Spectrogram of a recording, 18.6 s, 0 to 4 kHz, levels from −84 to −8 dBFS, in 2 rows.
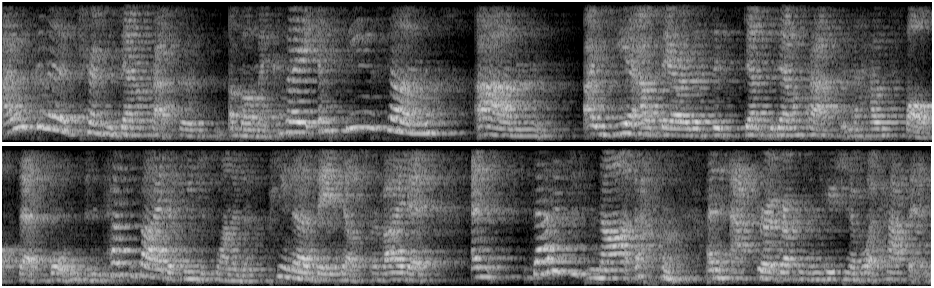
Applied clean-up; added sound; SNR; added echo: none; none; none; reverberation time 1.1 s.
